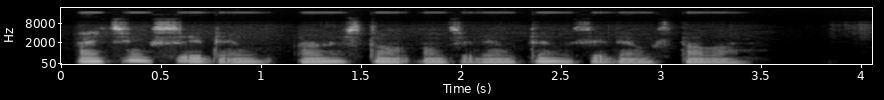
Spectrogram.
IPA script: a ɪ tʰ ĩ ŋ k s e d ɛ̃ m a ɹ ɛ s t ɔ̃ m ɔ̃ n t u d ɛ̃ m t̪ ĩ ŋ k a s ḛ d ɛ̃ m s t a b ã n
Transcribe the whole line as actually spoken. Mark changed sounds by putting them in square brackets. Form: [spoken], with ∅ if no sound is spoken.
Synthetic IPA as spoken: a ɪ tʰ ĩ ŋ k s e d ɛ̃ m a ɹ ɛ s t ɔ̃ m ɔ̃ n t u d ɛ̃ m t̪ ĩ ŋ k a s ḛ d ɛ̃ m s t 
